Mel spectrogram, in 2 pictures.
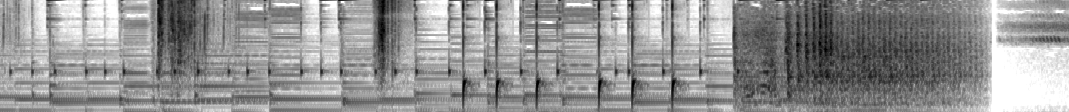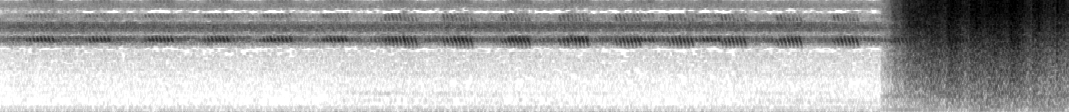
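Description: Bright background music with plucked notes, cut off by a whoosh transition. A steady, pulsing high chirring like crickets at night follows, then a second whoosh near the end.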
